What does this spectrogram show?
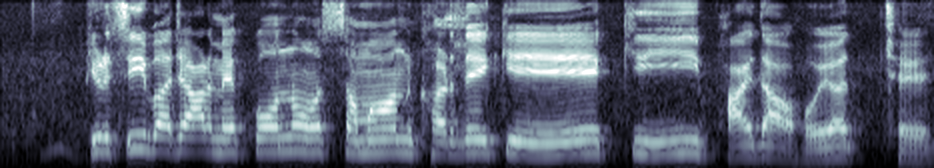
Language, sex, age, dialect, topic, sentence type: Maithili, male, 18-24, Eastern / Thethi, agriculture, question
